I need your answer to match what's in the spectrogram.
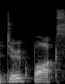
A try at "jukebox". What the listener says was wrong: I thought it was a juke box. Is it not a juke box? You said duke, as in the noble title.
